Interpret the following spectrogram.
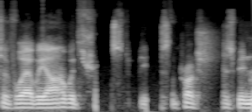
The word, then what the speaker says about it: TRVST: So trust stands for the traceability and verification system um however um we pronounce it trust.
